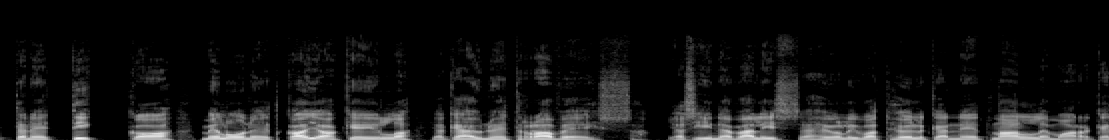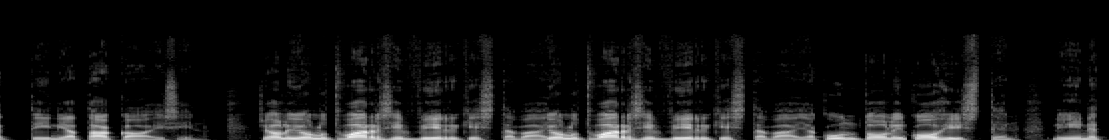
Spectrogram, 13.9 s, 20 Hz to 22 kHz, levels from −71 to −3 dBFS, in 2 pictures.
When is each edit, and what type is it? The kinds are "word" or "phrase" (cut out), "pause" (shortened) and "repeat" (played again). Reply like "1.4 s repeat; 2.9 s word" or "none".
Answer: 4.1 s pause; 8.4 s pause; 10.4 s repeat; 12.6 s word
